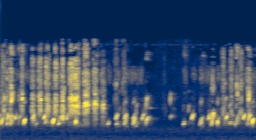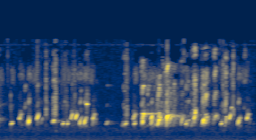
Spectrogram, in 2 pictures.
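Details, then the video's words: Twittering song of the European goldfinch, played to prompt goldfinches to sing and mate: quick sparkling bursts separated by short silences, starting again in lively runs. "بتبتة تجنن الحسون وتفقده العقل بتبتات خرافية في تحفيز الحسون على التغريد بتبتة تخرج حسونك عن السيطرة"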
